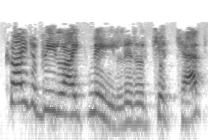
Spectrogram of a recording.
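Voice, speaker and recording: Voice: sits high, sing-song, moderate pace. An actor voicing a plucky, bumbling talking stuffed bear with button eyes in a 1930s radio serial, folksy and brave-sounding. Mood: boastful. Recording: dull lo-fi 1930s radio transcription.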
